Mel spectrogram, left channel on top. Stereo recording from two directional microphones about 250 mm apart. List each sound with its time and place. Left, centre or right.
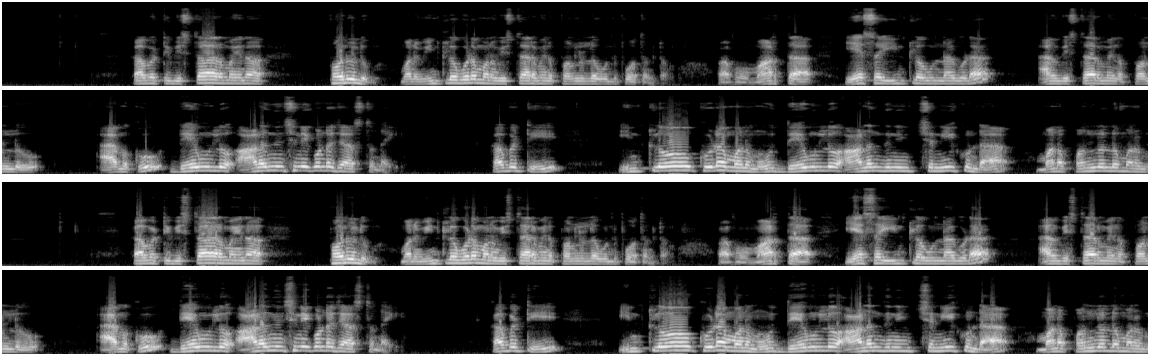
1.3 s speech: left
